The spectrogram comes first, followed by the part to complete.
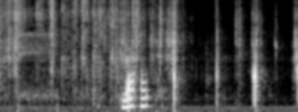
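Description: Clear plastic packaging bag crinkling as it is handled, for about the first two seconds, followed by a few light separate clicks.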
